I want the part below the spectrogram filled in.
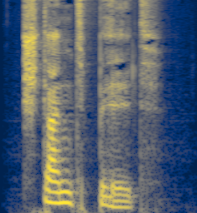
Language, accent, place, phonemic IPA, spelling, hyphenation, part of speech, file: German, Germany, Berlin, /ˈʃtantˌbɪlt/, Standbild, Stand‧bild, noun, De-Standbild.ogg
- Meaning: 1. statue, still, any replication of the particularly standing habitus of a human or other animal 2. an unmoving picture, static screen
